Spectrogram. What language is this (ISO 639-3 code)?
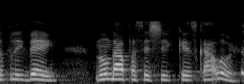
por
